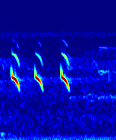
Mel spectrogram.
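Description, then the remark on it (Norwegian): Birds calling: three short, harsh caws in quick, evenly spaced succession, clear, followed by a moment of quiet with no voices. “intervjua de eneste gjenlevende dinosaurene vi har”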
